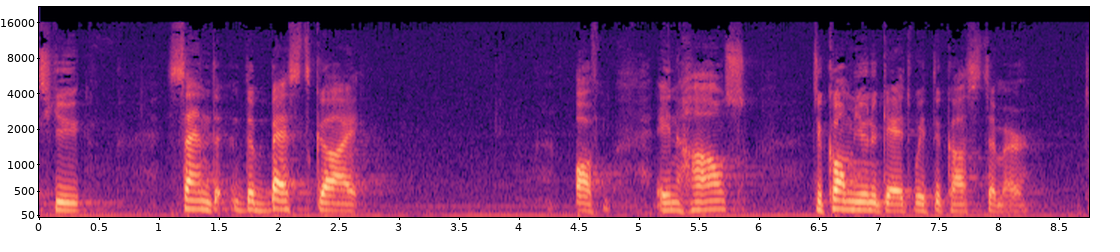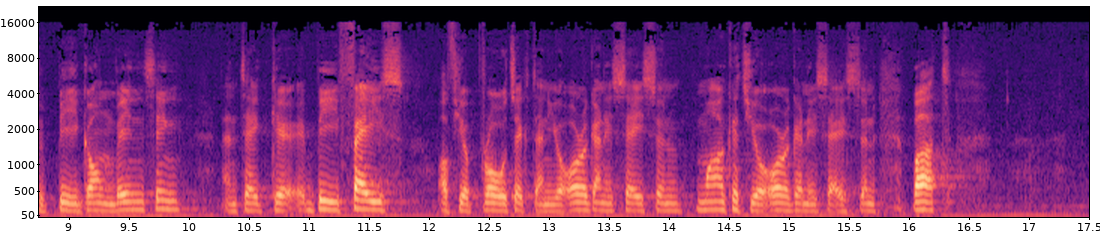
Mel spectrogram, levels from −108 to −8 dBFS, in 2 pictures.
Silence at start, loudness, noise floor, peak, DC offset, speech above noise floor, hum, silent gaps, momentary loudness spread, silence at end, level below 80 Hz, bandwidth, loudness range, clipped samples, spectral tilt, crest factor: 0 s; -27 LUFS; -53 dBFS; -4 dBFS; under 0.1%; 27 dB; none; none; 14 LU; 0.35 s; -50 dBFS; 16 kHz; 4 LU; under 0.1%; -5.5 dB/octave; 22 dB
